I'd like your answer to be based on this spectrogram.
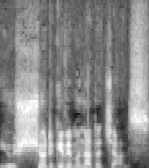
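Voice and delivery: strong stress on "should". Contradicting people who say he shouldn't get another chance: stress on 'should'. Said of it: "Notice how you stress on the word can and should".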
